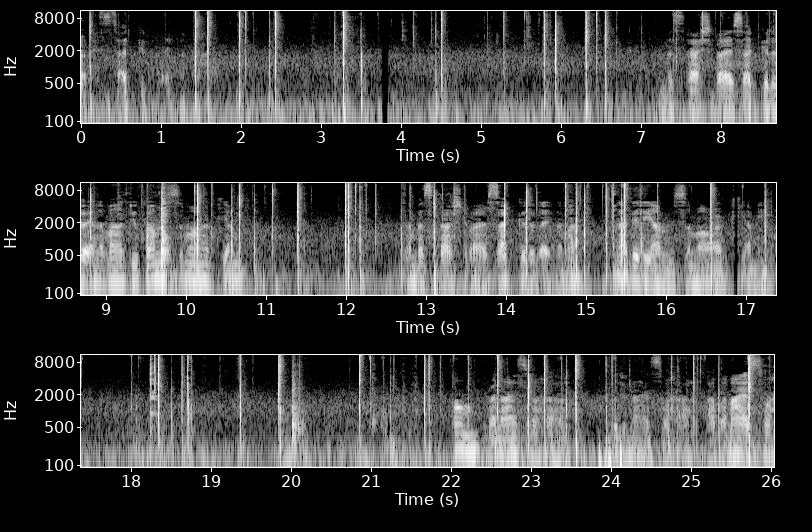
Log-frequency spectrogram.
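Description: Wood fire crackling in a havan fire pit as it catches: sharp, irregular pops and snaps, a few every second, with low voices murmuring at times.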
